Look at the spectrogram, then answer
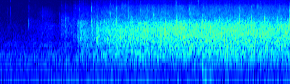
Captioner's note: applause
